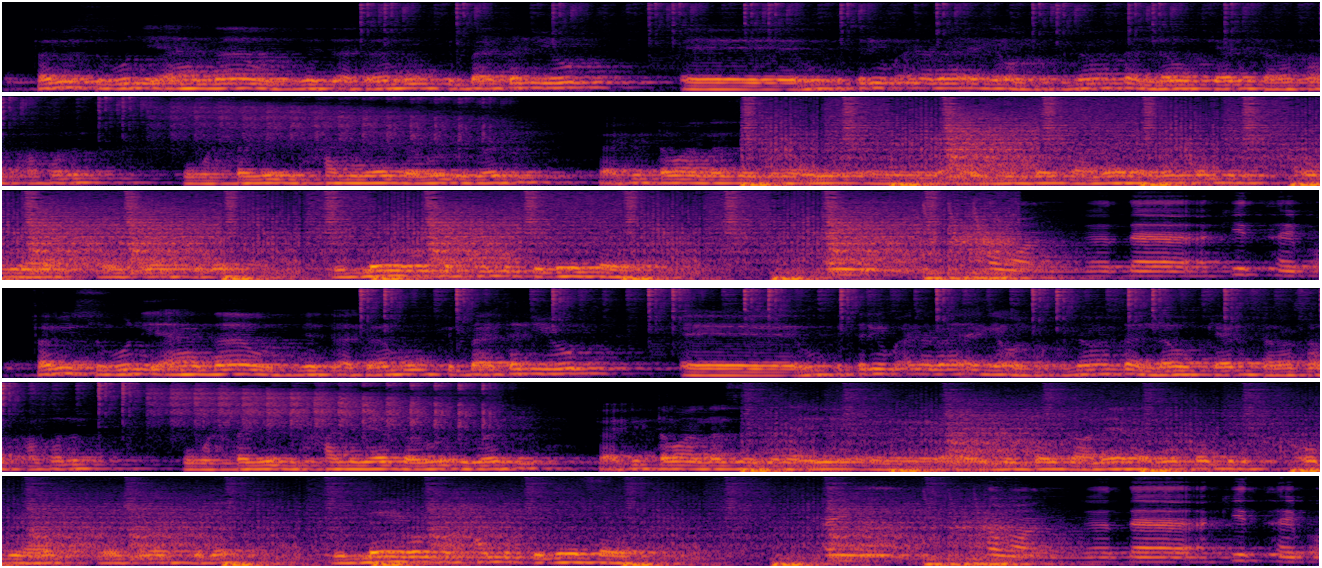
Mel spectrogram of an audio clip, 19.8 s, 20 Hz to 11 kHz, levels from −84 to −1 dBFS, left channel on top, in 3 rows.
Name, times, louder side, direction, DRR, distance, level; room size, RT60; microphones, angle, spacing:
voice 1, 0.2-3.0 3.4-7.0 7.5-9.2 9.6-14.3 14.8-16.4, right 1 dB, 50° right, 3 dB, 3.1 m, -29 dB
sound 1, 1.8-2.4 2.6-9.1, right 9 dB, 35° right, 6.1 m, -38 dB
sound 2, 10.3-18.3, left 2 dB, 45° left, 2.4 m, -32 dB
voice 2, 17.3-17.7 18.1-19.7, right 1 dB, 10° right, 5 dB, 2.6 m, -32 dB
26.5 x 22.5 x 9.2 m, 1.0 s
head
